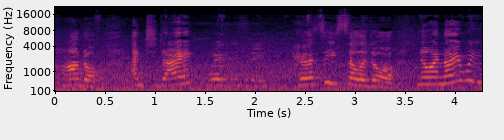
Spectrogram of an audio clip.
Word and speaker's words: Hersey: Hersey. Yeah, not I keep Hersey, thinking of not Hersey. Hershey, like chocolate. Yep. There's no silent H.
